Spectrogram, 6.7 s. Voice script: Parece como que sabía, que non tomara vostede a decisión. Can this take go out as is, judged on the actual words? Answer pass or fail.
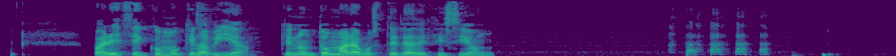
pass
